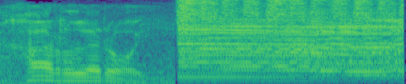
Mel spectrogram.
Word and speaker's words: Halle: tej Belgii w miejscowości Halle Roy O tak na lotnisku w Warszawie mówili że to się wymawia Harley ale hola hola nie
